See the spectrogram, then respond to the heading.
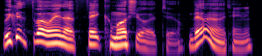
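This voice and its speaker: A man's voice: a little high, big pitch swings, brisk, a little mellow, no room sound. A man speaking as a podcast guest in light interview banter, with dry, joking delivery. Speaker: interview guest, audio drama producer.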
